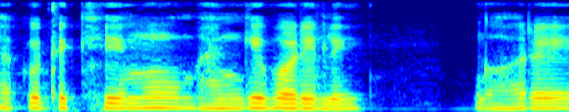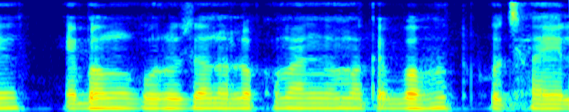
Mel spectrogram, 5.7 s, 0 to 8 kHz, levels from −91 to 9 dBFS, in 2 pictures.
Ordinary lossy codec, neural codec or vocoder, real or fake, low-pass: none; codec, 16 kHz in and 24 kHz out, 2.2 kbps, FireRedTTS-2 codec; fake; 7.2 kHz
